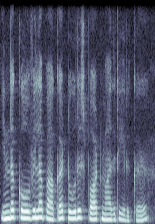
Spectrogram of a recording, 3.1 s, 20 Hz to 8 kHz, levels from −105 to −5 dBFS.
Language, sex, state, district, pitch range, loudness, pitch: Tamil, female, Tamil Nadu, Nilgiris, 200-250 Hz, -14 LUFS, 230 Hz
